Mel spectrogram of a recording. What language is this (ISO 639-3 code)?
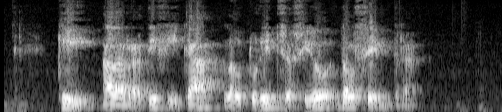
cat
